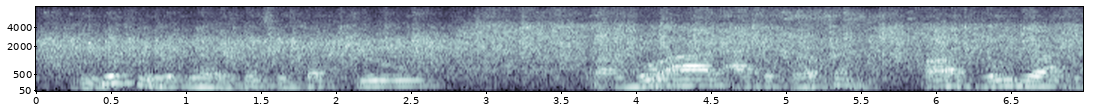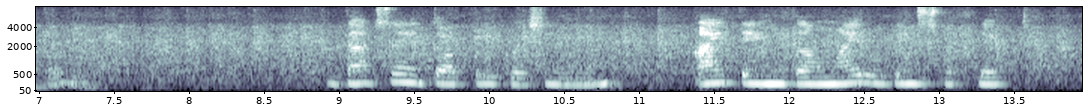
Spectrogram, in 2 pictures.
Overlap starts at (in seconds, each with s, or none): none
